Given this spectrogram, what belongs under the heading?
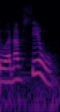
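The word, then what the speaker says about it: وَنَفْسٍ: J wafsi wafsi jadi dia tadi membacanya cepat sekali wanafsi ya wfsi wama terlalu cepat masuknya ke huruf wau ya jadi seperti itu ya coba dibaca lagi Wa Nafsi W sawwaha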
